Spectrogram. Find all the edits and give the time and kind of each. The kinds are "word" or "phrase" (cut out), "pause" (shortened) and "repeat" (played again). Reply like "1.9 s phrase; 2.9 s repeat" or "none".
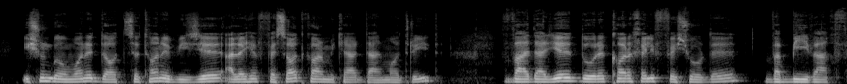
none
